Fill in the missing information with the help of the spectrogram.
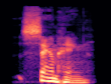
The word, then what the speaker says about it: Samhain: Now, because it's a Celtic word, the spelling is different than you might expect. It's spelled like we would pronounce it, Samhain. So it's S-A-M-H-A-I-N, but pronounced Samhain.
